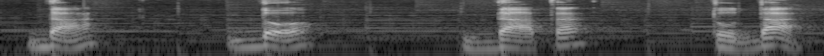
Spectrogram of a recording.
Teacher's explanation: specifies the sound d pronounced without aspiration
